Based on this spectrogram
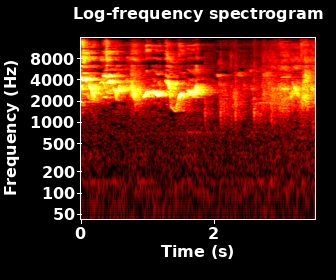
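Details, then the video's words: Pet Chinese hwamei in lively dancing song, starting with loud warbled whistles that swoop down and up, then fading into softer, scattered notes and a rising whistle near the end. "Burung wambi (hwamei) gacor menari"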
